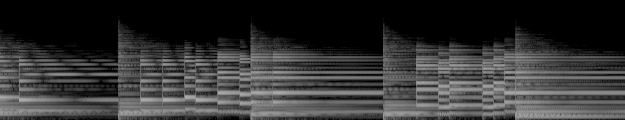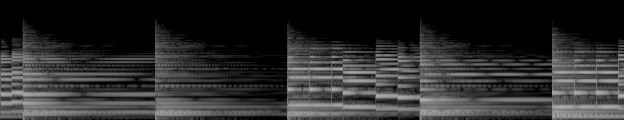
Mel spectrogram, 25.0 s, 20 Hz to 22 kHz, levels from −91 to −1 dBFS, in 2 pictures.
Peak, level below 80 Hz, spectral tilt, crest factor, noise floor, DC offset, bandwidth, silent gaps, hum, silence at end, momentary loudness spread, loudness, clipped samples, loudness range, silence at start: -18 dBFS; -70 dBFS; -5 dB/octave; 16 dB; -62 dBFS; under 0.1%; 11 kHz; none; none; 0 s; 17 LU; -33 LUFS; under 0.1%; 8 LU; 0 s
